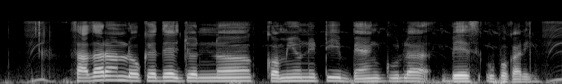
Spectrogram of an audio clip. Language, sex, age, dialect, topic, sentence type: Bengali, male, 18-24, Western, banking, statement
